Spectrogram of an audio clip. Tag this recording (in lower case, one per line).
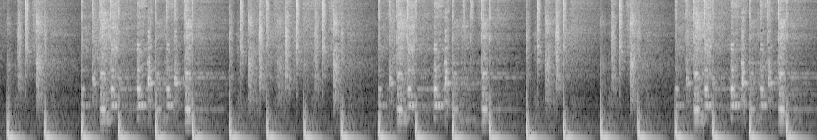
electronic music
music
techno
